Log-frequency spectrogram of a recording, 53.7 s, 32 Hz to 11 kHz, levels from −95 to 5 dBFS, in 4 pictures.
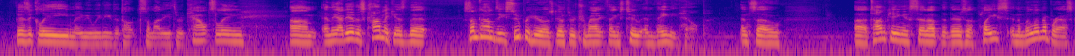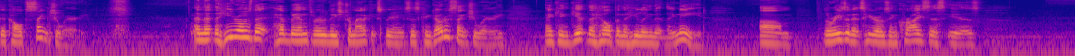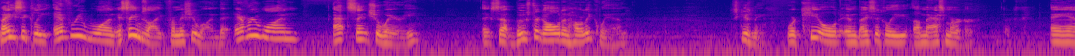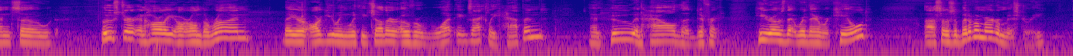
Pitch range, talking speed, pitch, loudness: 125-160 Hz, 165 wpm, 140 Hz, -31 LUFS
